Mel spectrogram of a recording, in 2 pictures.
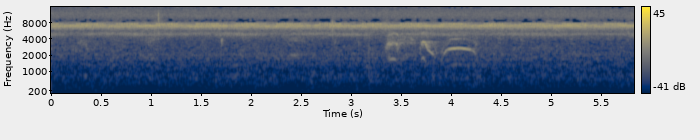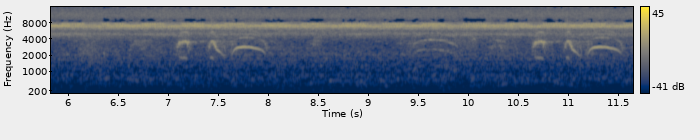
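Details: Great kiskadee, known in Brazil by the echoic name bem-te-vi, repeating its short-short-long phrase three times at intervals of about three seconds. A steady buzzing insect drone runs underneath throughout.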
